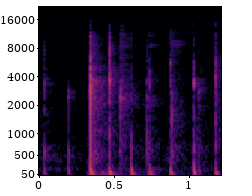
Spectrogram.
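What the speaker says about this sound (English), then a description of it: "Golf clap." A few people give a soft golf clap, a sparse run of about a dozen light, separate claps at an irregular pace, quiet and close, with nothing else heard.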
